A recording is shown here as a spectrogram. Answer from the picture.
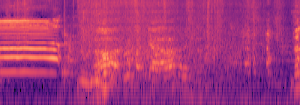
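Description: A chicken being carried in a child's arms calling: one long, steady, high-pitched cry in the first second, then a run of shorter squawks that rise and fall.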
